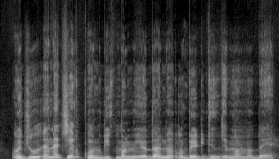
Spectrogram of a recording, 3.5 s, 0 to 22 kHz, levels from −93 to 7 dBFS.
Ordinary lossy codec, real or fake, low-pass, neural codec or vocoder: none; fake; none; codec, 44.1 kHz, 1.7 kbps, Pupu-Codec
